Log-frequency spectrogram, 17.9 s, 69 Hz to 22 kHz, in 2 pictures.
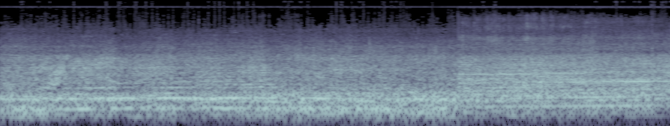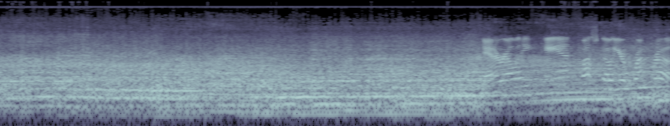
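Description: Late model stock cars in a 10-lap heat race at Columbus Motor Speedway give off a loud, continuous engine drone whose pitch swells and shifts as the pack circles, with a brighter, closer engine rising near the end.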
